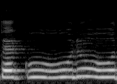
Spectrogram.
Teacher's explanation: കാഫിൻ്റെ കൂടെ വൗമദ് വന്നു, 2 കൗണ്ട് നീട്ടിക്കൊടുക്കുക.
